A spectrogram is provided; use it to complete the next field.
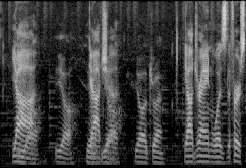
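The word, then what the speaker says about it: Ia Drang: Is it Aya or I always forget. Horrible. I always pronounce it Ya. Ya. Ya. Gotcha. Ya Dran.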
